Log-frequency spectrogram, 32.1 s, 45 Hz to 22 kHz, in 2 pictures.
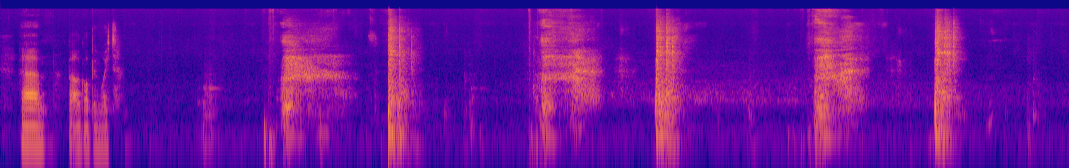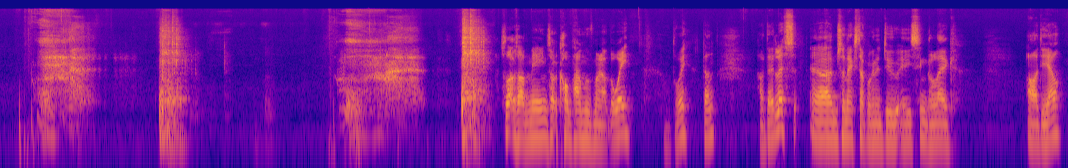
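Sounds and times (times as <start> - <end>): barbell plates thudding on rubber floor: 5.8 - 6.3, 9.8 - 10.4, 14.0 - 14.5, 18.4 - 19.0, 23.0 - 23.4.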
